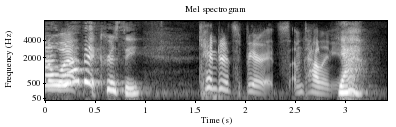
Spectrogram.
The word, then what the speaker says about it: Krisi: to go to my website and it's coach Chrissy which is spelled Coach Co H oh c o a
